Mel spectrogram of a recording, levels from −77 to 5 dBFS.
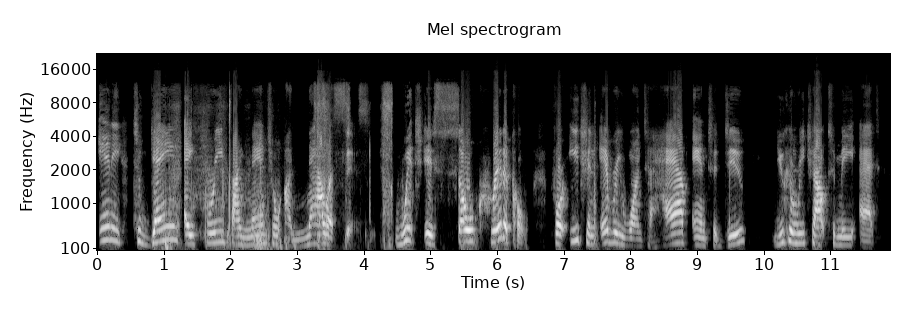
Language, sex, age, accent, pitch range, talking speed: English, female, 40-59, American, 165-240 Hz, 140 wpm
